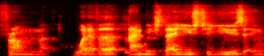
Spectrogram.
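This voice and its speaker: In a British accent, a man speaks at a fairly low pitch with a bright, sharp tone and monotone, flat intonation. The recording is very clean, with a silent background. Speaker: podcast co-host, developer. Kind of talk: casual chat.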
